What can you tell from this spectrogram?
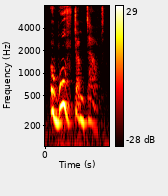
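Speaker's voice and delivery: usual speaking voice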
